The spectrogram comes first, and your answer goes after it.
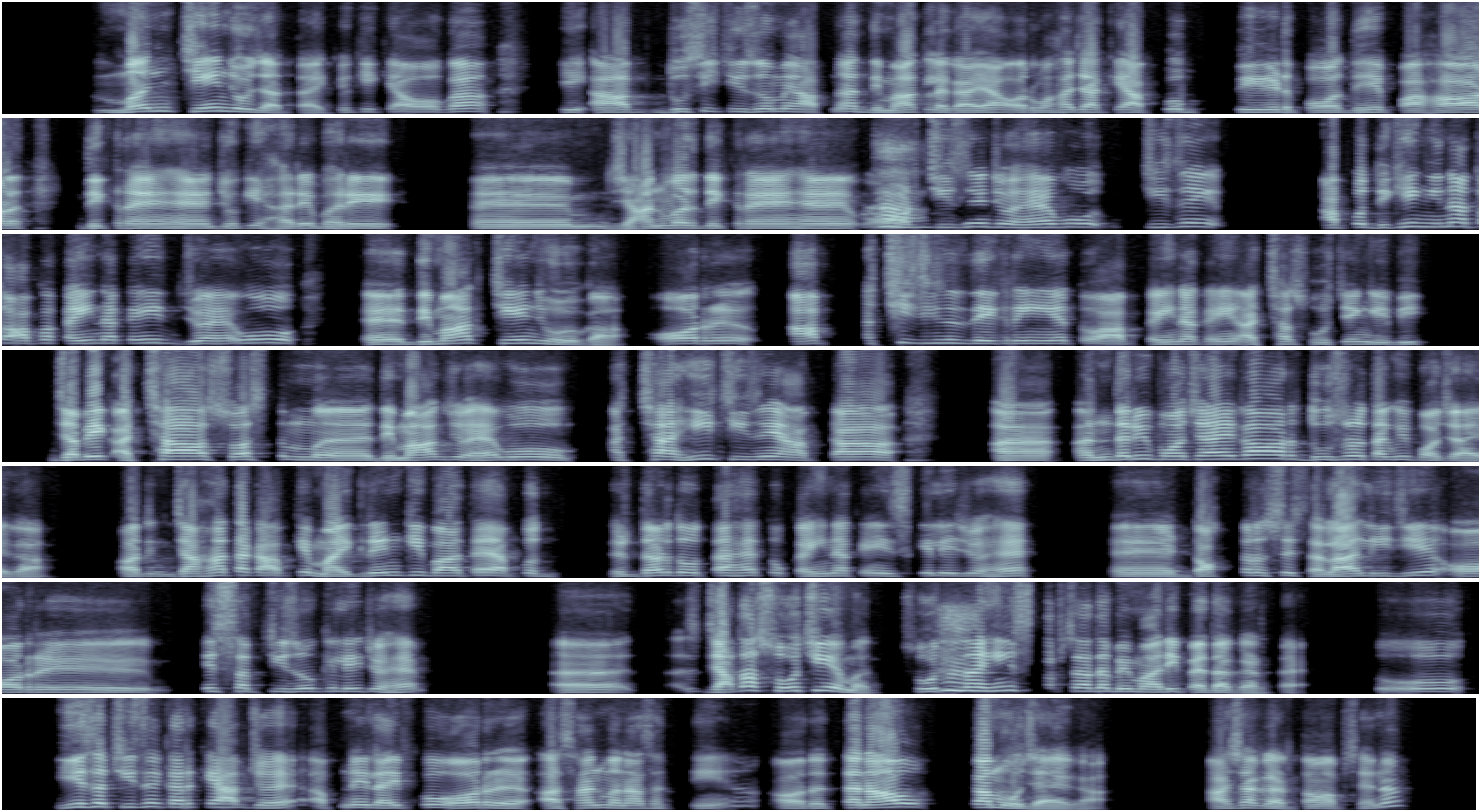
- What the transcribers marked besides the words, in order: in English: "चेंज"; in English: "चेंज"; in English: "लाइफ़"
- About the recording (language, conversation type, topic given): Hindi, advice, मैं आज तनाव कम करने के लिए कौन-से सरल अभ्यास कर सकता/सकती हूँ?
